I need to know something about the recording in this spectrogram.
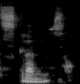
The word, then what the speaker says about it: scones: English scones and pastries although the English would have pronounced that scun that is tea time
